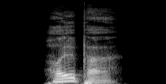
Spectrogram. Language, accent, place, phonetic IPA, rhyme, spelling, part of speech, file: German, Germany, Berlin, [ˈhɔlpɐ], -ɔlpɐ, holper, verb, De-holper.ogg
- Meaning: inflection of holpern: 1. first-person singular present 2. singular imperative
